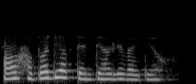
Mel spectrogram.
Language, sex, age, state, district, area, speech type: Assamese, female, 18-30, Assam, Udalguri, rural, conversation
